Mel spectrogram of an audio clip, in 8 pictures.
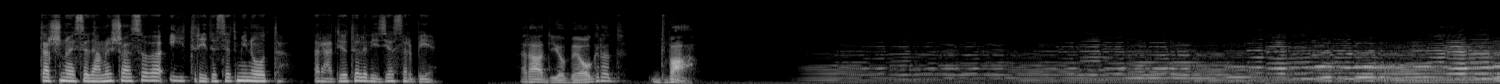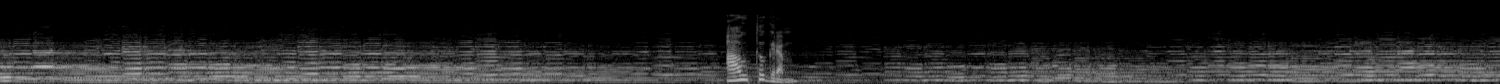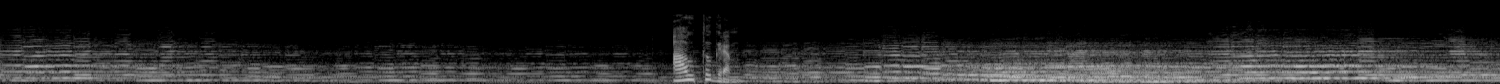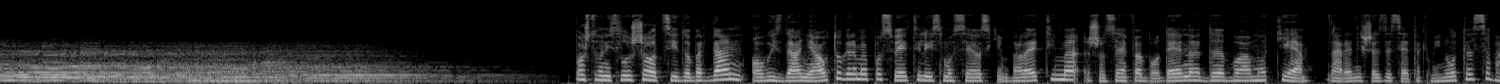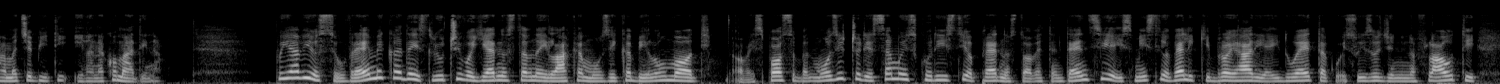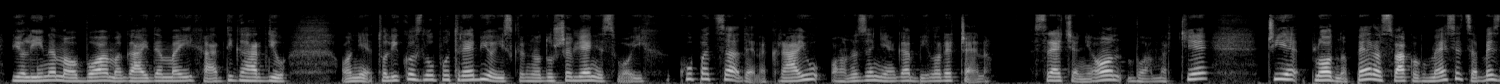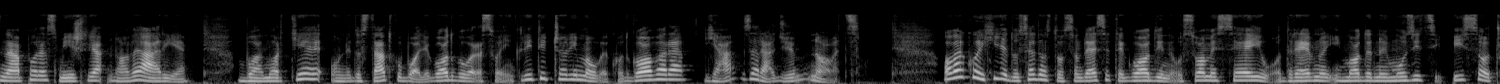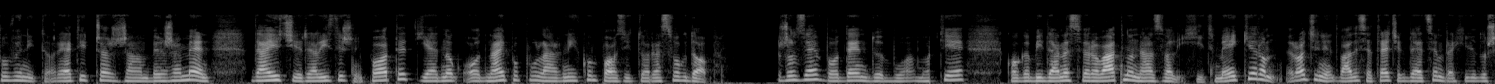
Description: Посебно место у његовом опусу имају „Сеоски балети", најважније композиције које је компоновао за тада популарне инструменте мизету и харди-гарди. У данашњем Аутограму представићемо четири Боамортјеова „Сеоска балета", у интерпретацији анасамбла Le Concert Spirituel, под управом Ерва Никеа.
